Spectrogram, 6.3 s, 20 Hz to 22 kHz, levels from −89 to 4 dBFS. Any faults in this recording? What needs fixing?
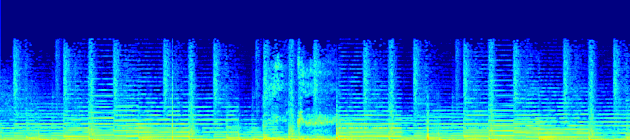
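Loud pops at 1.72–1.74, 3.36–3.38 and 4.27–4.30 s, each a single spike about 20 dB above the sound, likely voltage steps from switching or static. They appear as tall narrow waveform spikes and full-height vertical spectrogram lines. Prevent them by securing connections, muting before switching, and grounding equipment against static.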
